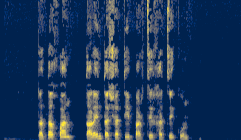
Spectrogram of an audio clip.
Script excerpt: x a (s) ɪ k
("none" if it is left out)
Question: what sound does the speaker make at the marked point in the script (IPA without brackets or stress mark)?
t͡s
